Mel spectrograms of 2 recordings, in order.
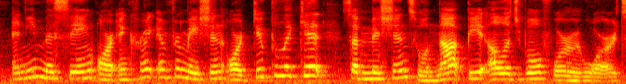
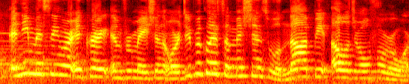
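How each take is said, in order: First: It is read at a slower pace. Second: It is read at a quick pace.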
